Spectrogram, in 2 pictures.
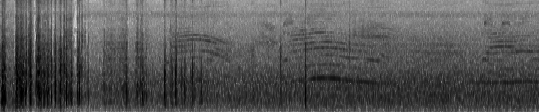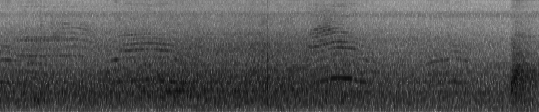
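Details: Cat family, with several soft, arching meows repeated every one to two seconds over a steady background hum, preceded by clattering knocks in the opening seconds.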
